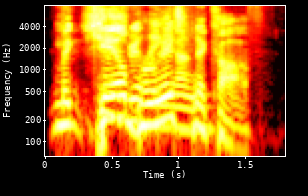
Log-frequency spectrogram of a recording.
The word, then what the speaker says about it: Mikhail Baryshnikov: Mikhail Baryshnikov. Mikhail Baryshnikov. Mikhail. Yeah, you said it right.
